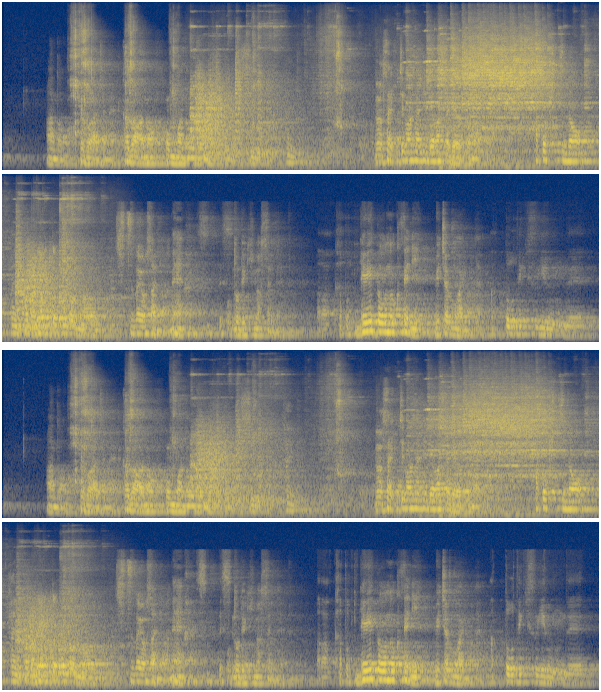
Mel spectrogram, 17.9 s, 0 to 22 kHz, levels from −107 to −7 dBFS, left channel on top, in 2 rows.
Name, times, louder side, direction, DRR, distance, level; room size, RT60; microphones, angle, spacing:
voice 1, 0.7-3.9 5.6-7.2 8.0-8.7 9.3-11.7 12.3-13.2 14.2-16.2, equal, 5° left, 1 dB, 1.8 m, -23 dB
Chewing mastication, 1.0-1.4 1.8-2.0 2.5-2.7 3.1-3.2 3.7-3.9 4.4-4.5 5.0-5.2 5.7-5.8 6.4-6.5 7.0-7.1 7.7-7.8, left 4 dB, 20° left, 1.5 m, -28 dB
Bell / Coin (dropping), 2.8-4.3 4.7-10.7, left 3 dB, 55° left, 4.2 m, -21 dB
voice 2, 11.7-12.5 13.7-14.2 16.5-17.7, right 1 dB, 50° right, 3 dB, 1.8 m, -29 dB
25.0 x 23.5 x 5.3 m, 2.2 s
head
